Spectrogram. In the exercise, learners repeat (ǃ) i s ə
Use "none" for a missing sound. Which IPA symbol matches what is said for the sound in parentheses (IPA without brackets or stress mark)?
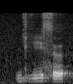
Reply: ɡʱ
